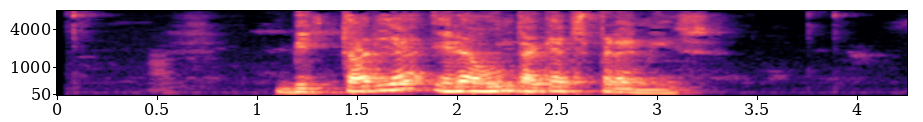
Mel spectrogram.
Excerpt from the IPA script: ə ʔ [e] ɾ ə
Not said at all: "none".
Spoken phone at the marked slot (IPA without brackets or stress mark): e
